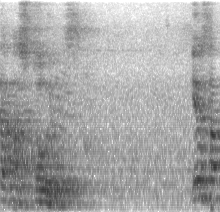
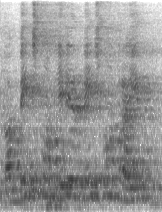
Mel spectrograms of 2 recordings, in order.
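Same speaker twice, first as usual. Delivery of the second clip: usual speaking voice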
